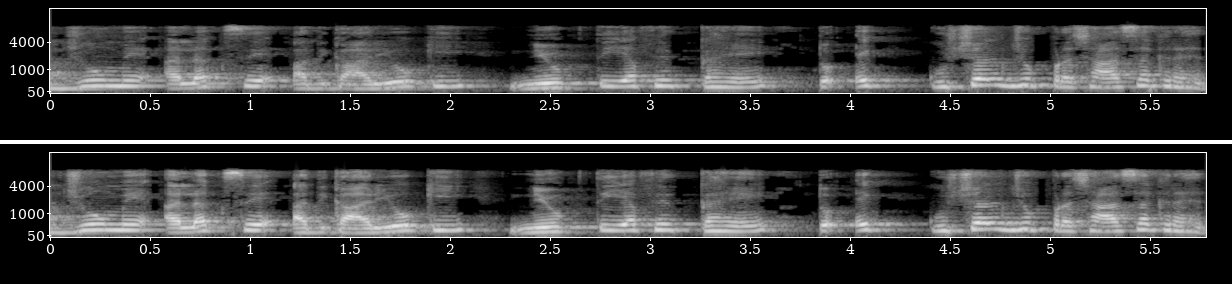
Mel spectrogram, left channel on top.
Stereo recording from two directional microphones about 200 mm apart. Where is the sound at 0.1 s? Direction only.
25° right (ahead or behind).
